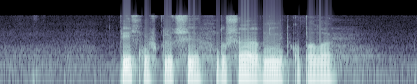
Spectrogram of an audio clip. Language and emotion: Russian, neutral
